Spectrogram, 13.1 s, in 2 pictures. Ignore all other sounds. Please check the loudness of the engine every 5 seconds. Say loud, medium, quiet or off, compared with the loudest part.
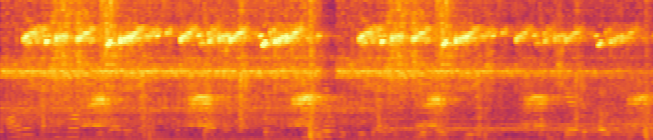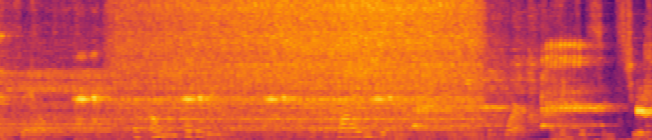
medium, loud, loud.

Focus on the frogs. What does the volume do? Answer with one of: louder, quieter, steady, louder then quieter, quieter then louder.
quieter.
